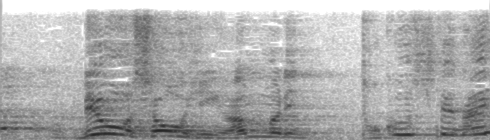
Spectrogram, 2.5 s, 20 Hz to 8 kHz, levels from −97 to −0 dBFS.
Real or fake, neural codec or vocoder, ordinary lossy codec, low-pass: real; none; none; 7.2 kHz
